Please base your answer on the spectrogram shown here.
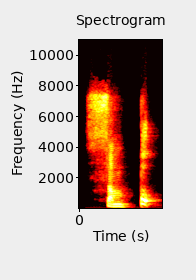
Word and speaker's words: sampu: So The accent is to the last, so how do you say this with a glottal stop? Sampu.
